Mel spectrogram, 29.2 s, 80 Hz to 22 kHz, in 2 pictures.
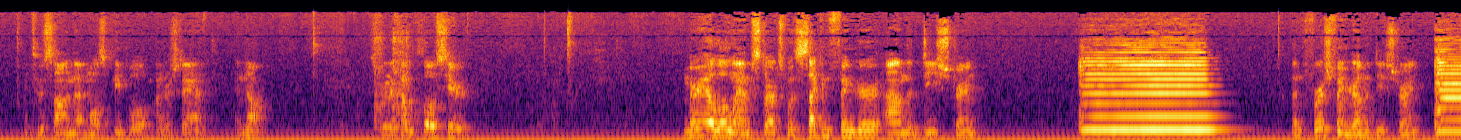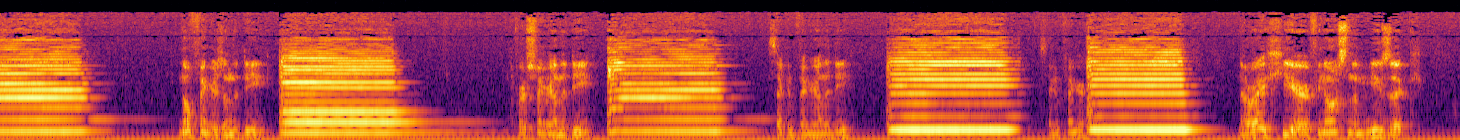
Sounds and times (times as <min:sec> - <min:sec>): Speech: 0:00.2 - 0:02.8, 0:03.7 - 0:04.8, 0:06.8 - 0:09.9, 0:12.9 - 0:14.3, 0:16.4 - 0:17.4, 0:19.8 - 0:20.6, 0:22.3 - 0:23.2, 0:25.0 - 0:25.6, 0:27.0 - 0:28.9
Violin, fiddle: 0:14.4 - 0:15.8, 0:17.4 - 0:19.4, 0:20.7 - 0:22.4, 0:23.5 - 0:26.7.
